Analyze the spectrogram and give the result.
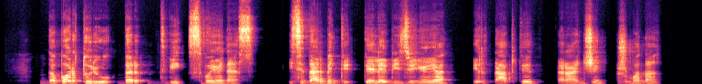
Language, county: Lithuanian, Vilnius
